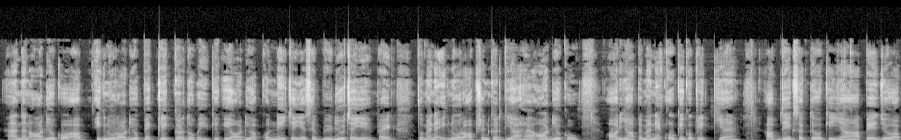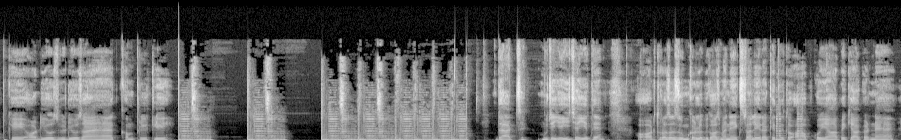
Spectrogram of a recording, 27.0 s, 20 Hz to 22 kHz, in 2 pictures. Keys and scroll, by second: 15.6 space, 20.8 space.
